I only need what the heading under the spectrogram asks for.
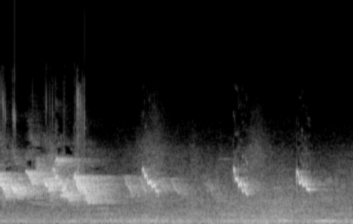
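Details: Lombok yellow white-eye, called kecial kuning, in its 'doble ciak' answering call: a bright burst of fast high chirps, then single thin down-slurred notes spaced about a second apart.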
